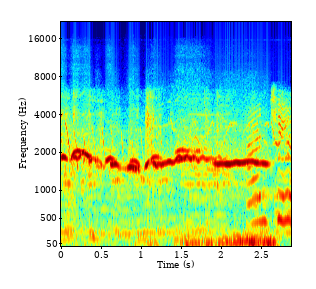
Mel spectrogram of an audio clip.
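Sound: person whistling a tune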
